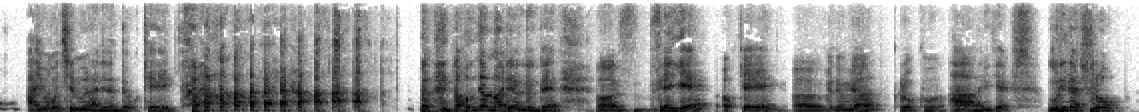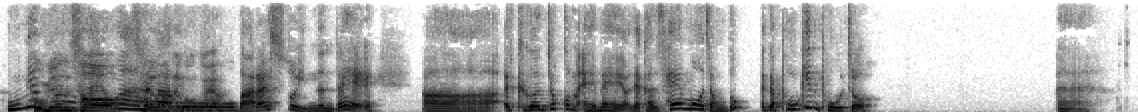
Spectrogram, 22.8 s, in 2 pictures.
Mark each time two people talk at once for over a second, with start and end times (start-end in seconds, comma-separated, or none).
11.7-13.6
